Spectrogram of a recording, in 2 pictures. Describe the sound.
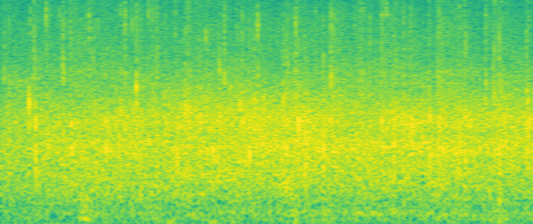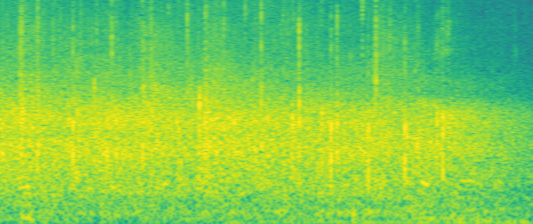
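Audience applause welcomes guests at an evening event: a dense, even wash of clapping that holds steady for about seven seconds before tapering off at the end.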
